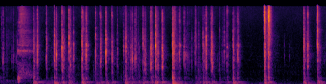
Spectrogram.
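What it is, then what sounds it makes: Plastic computer keyboard being typed on. A full-size black plastic computer keyboard with a hollow body, resting on a wooden desk, is typed on rapidly with the fingertips of both hands. Quick clicky key taps run together with a low hollow thunk under each stroke, then pause briefly before a few final taps.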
